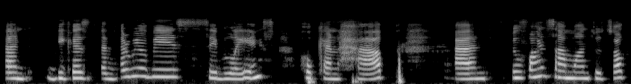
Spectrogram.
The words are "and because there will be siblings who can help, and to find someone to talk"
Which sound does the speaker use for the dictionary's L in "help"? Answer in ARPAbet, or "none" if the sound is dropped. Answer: none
